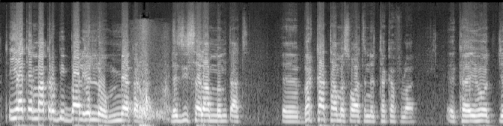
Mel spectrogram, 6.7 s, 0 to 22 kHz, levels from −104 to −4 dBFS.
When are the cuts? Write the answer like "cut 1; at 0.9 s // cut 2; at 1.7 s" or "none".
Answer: cut 1; at 2.1 s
